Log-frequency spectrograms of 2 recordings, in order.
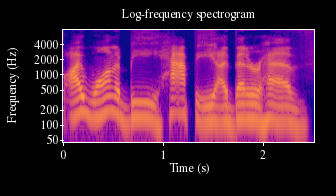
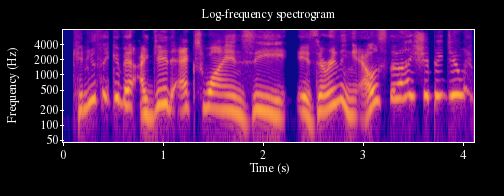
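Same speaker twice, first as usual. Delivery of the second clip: much higher, quick earnest question; calmed roommate asking; 7 semitones higher than usual. Retold or imitated. Calmed roommate asking the friend what else to do. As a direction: ask for help, genuinely open now.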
